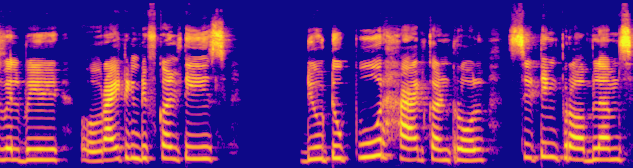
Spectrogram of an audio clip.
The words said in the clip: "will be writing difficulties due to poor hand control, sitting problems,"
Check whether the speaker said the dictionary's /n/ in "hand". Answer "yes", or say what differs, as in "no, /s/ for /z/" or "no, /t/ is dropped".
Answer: no, /n/ is dropped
